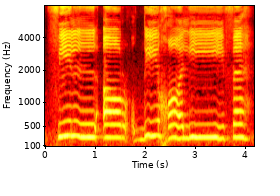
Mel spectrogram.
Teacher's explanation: Ta bulat bila mati jadi ha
